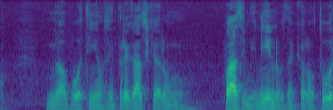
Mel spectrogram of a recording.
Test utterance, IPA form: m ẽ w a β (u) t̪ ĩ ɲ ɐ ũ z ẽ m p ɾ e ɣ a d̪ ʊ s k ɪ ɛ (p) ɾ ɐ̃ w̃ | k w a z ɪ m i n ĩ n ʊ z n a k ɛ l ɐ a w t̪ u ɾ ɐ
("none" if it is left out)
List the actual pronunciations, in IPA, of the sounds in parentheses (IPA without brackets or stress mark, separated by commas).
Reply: o, none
